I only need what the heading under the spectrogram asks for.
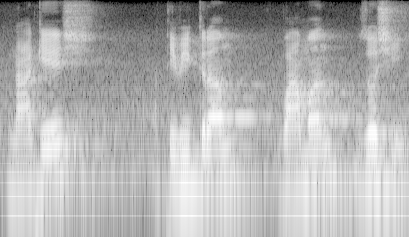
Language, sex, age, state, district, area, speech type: Goan Konkani, male, 18-30, Goa, Bardez, urban, spontaneous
